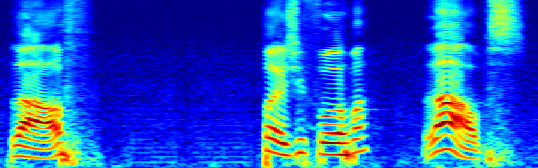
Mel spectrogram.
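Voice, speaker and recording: A Brazilian man with a Brazilian Portuguese accent, an English teacher giving a language lesson and explaining slowly with repeated example words. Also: fairly high pitch, expressive, no echo.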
